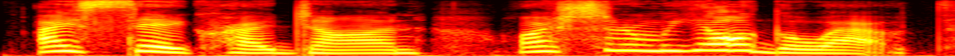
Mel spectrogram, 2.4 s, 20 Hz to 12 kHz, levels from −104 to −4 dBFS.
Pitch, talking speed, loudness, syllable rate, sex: 260 Hz, 250 wpm, -17 LUFS, 5.4 syllables/s, female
